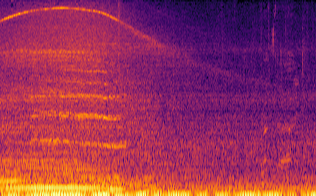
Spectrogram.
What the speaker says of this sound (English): There's like a squealing noise, and I don't think it's my tire peeling out. It may be a boost leak.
